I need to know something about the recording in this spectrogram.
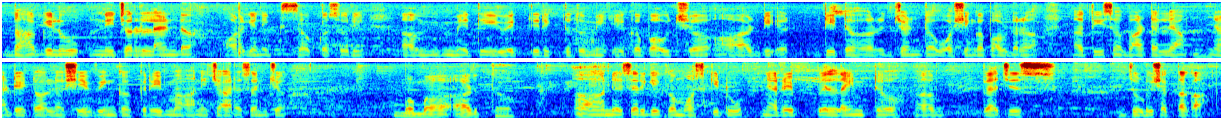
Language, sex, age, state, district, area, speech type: Marathi, male, 18-30, Maharashtra, Thane, urban, read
